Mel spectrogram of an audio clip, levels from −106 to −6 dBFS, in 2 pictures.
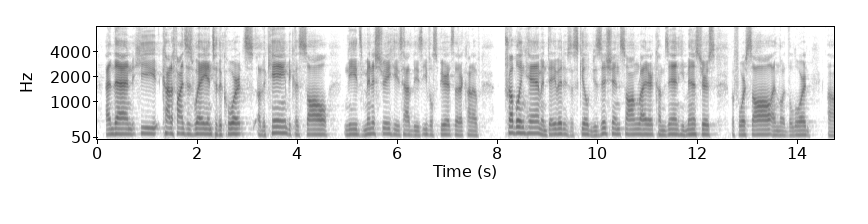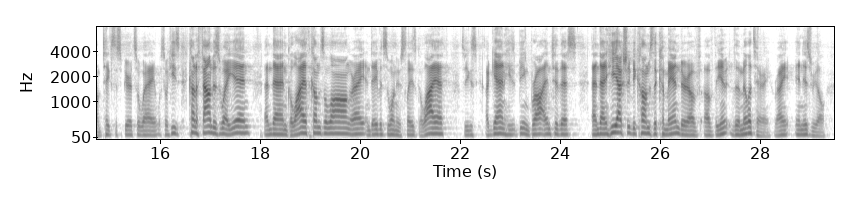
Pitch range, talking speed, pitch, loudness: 120-145 Hz, 195 wpm, 130 Hz, -49 LUFS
